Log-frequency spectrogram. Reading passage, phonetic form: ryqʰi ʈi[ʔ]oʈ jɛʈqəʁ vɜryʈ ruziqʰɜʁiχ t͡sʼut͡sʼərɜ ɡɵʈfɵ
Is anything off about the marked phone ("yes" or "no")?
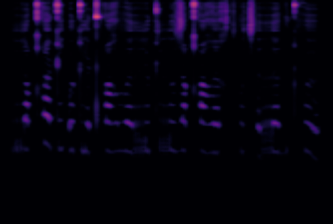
no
